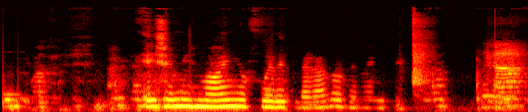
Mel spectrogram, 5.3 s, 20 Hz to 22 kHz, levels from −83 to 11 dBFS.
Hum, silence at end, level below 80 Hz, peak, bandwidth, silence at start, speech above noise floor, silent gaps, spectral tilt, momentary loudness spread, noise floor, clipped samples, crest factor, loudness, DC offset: none; 0 s; -50 dBFS; -2 dBFS; 11.5 kHz; 0.05 s; 27 dB; none; -6.5 dB/octave; 24 LU; -40 dBFS; under 0.1%; 14 dB; -13 LUFS; under 0.1%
